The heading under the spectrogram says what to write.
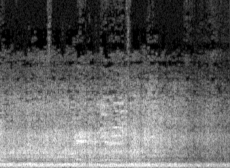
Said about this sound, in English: And you can listen here to a storm that roared through a community that was just south of Indianapolis. Oh, this tornado's devastating. Listen to that.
